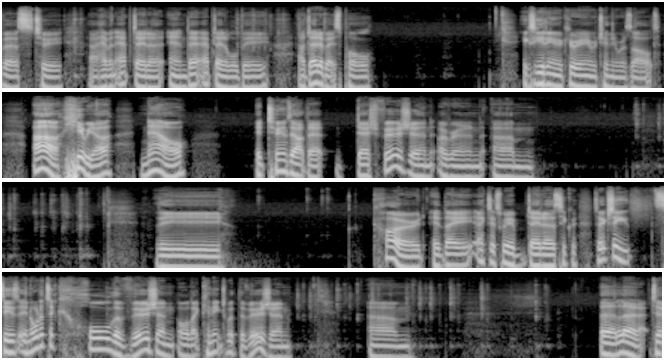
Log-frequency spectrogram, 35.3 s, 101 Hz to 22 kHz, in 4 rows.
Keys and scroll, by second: 1.0 Tab, 3.2-3.7 typing, 4.0 Right, 4.4 ctrl+s, 17.3 Down, 17.6 Right, 17.8 Right, 18.1-18.8 typing, 25.8 ctrl+c, 27.2 ctrl+v, 28.0 ctrl+s, 30.4 Up, 30.6 Up, 30.8 Down, 31.0 Down, 31.1 Left, 31.4 Home, 31.9 ctrl+shift+Right, 32.1 ctrl+shift+Right, 32.2 ctrl+shift+Right, 32.5 ctrl+shift+Right, 33.2 ctrl+shift+Right, 33.6 ctrl+c.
